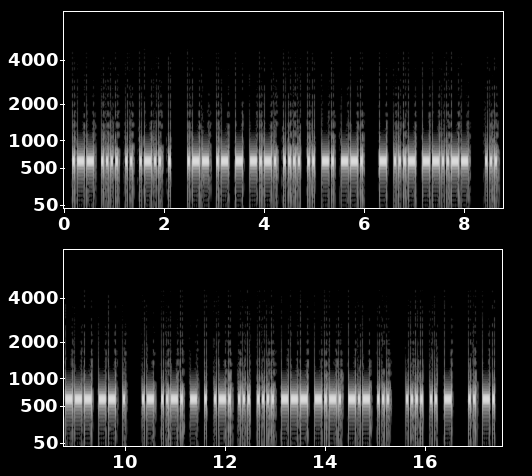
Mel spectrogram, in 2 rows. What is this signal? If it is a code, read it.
Morse code, heard as a keyed tone, about 25 wpm, 610 Hz. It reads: WHILE WATCHING TV, SOME AFTERSHOCKS HIT IN
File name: 2011-07-mp3 / n34 THE 3.11 2 25wpm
